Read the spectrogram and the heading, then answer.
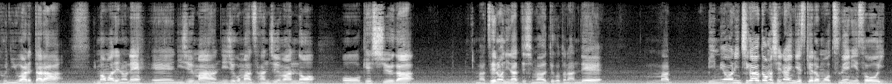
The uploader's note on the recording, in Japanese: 車内で涼ながら収録しているのでエアコンの雑音がBGMっす。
